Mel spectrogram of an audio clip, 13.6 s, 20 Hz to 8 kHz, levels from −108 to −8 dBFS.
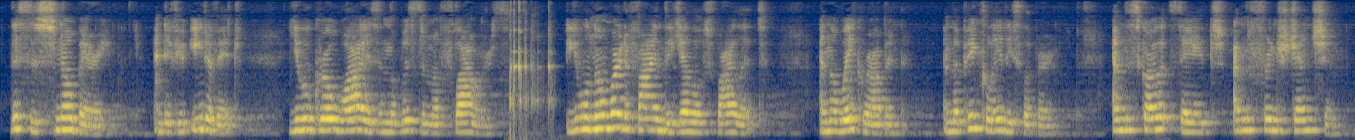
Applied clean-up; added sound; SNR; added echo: none; Chink, clink; 13 dB; reverberation time 0.3 s.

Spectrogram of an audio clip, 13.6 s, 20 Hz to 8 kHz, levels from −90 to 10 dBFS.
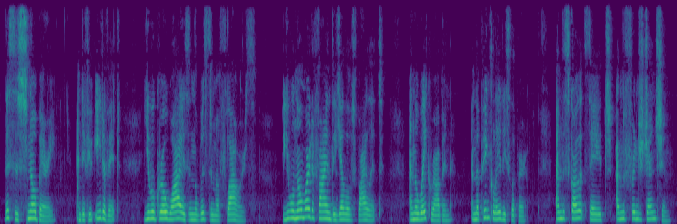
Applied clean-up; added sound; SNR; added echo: none; none; none; none.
